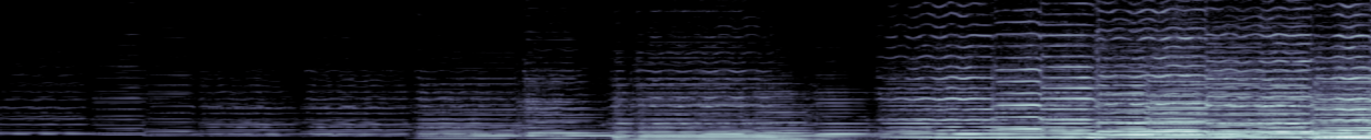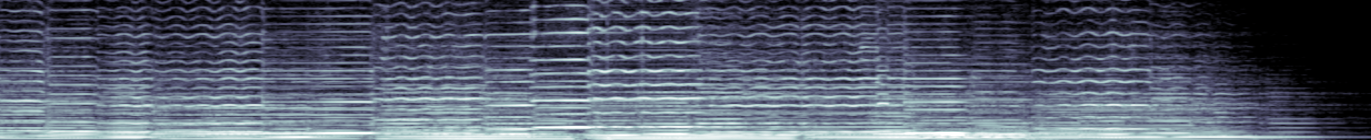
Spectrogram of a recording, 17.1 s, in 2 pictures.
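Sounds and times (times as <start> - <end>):
music piece: 5.8 - 16.9.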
